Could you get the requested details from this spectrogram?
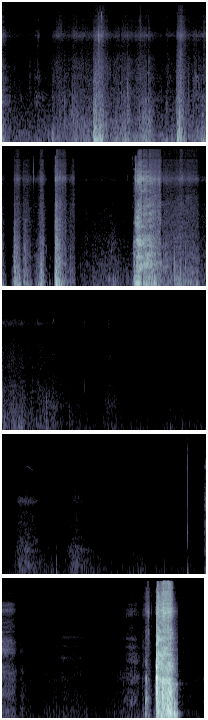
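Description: A few soft breaths, then a loud, wet, explosive sneeze near the end in a quiet room.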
